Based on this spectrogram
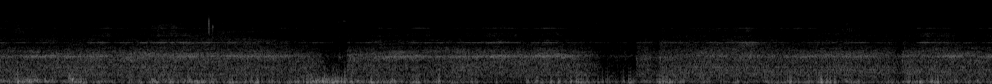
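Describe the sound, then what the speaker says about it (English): Airbus A320 jet airliner turning onto final approach near Melbourne Airport, a steady broadband engine roar and rush from a distance that holds across the whole stretch, with no talk. "Jetstar 220 is just turning final over Oakland's Junction, mate. He's a 320 in from Queenstown, New Zealand."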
